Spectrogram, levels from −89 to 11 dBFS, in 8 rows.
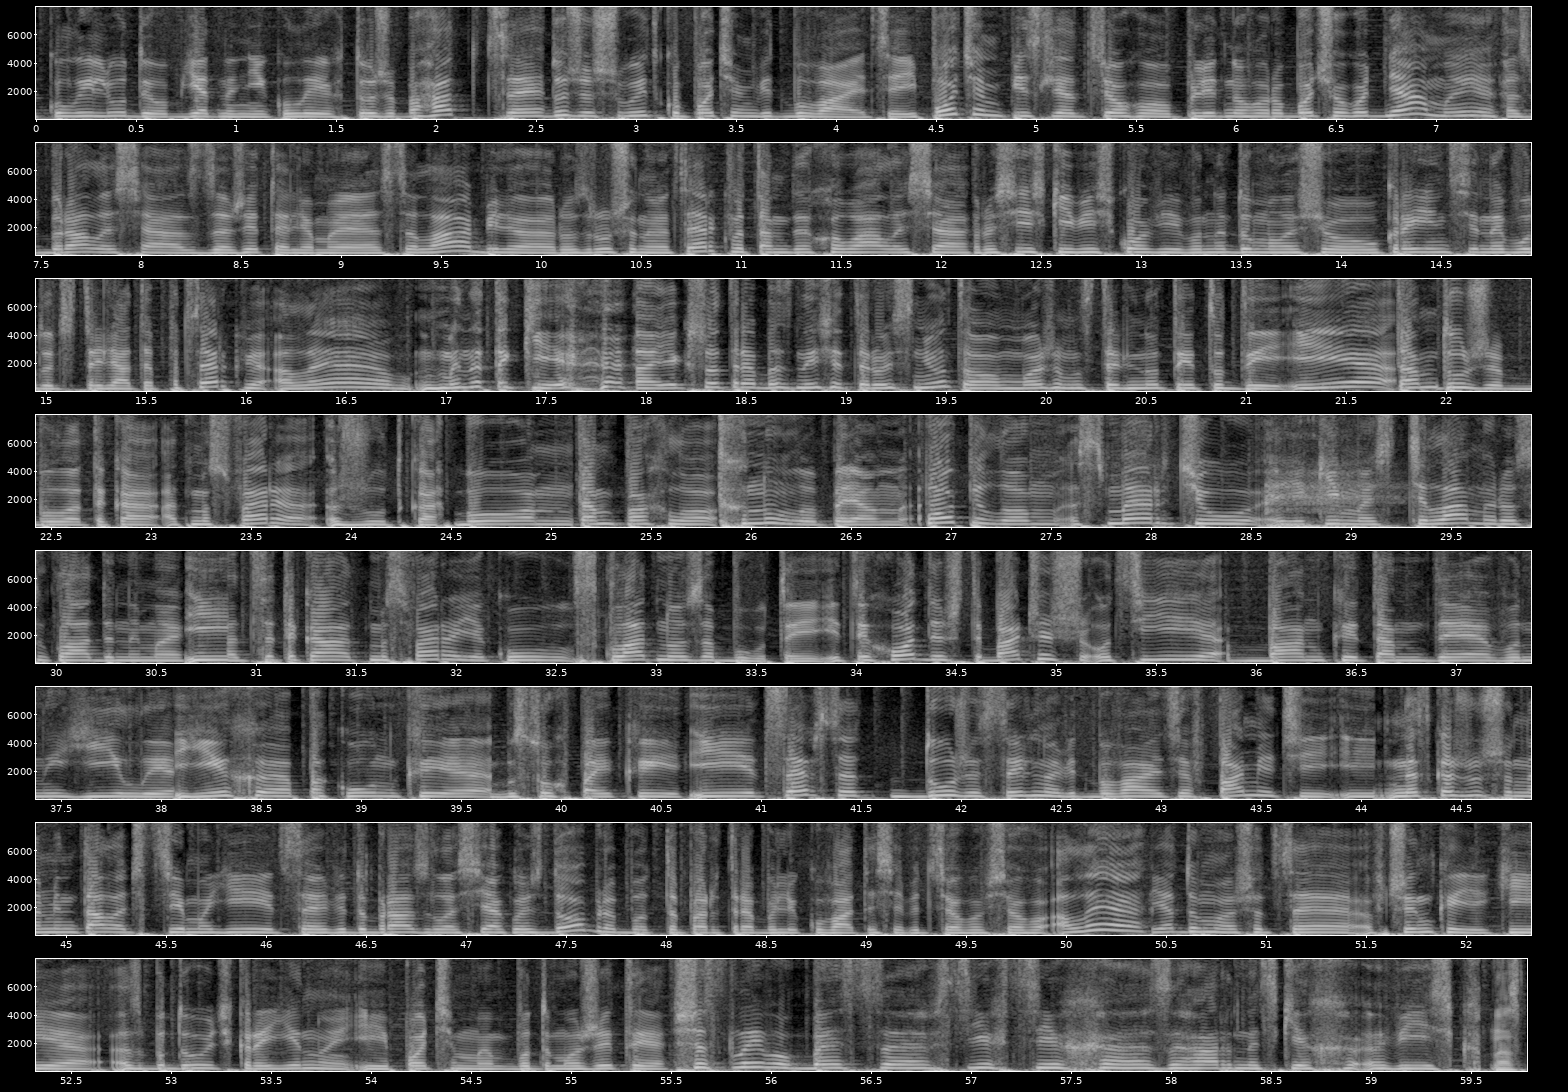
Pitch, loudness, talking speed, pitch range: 230 Hz, -17 LUFS, 140 wpm, 215-255 Hz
